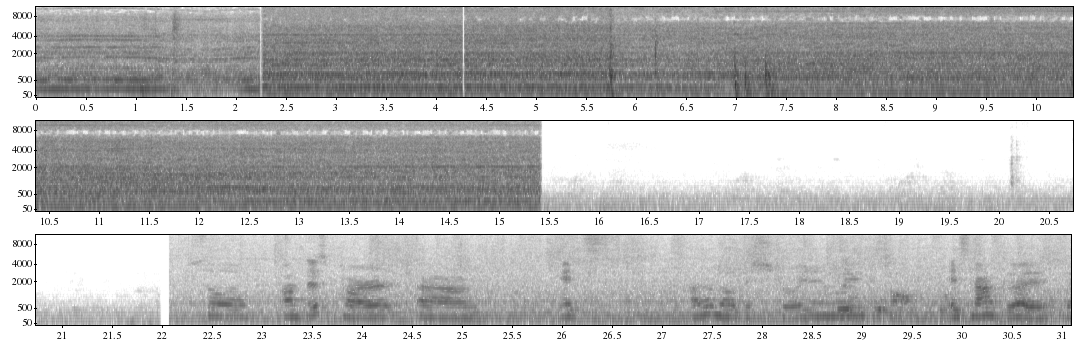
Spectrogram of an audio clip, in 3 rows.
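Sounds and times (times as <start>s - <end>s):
meat grinder motor humming: 0.0s - 15.4s.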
